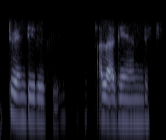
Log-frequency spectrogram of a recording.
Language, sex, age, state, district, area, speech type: Telugu, female, 18-30, Andhra Pradesh, Palnadu, rural, conversation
